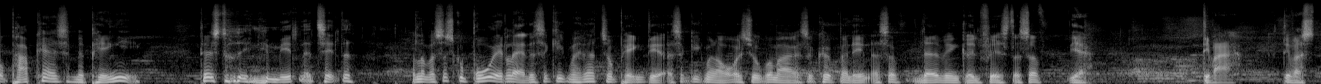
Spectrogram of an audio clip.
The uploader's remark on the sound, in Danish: Optaget på Fingerbøllet, Christianshavn.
